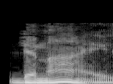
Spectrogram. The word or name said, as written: demisable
